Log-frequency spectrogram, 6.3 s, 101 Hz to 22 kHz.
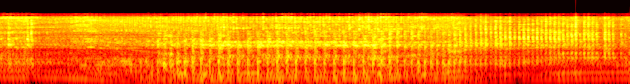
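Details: Daewoo Matiz (Chevrolet Spark) 0.8 engine: the front crankshaft seal was pushed out in frost and the oil leaked away, spinning the bearing shells. A loud, hard metallic knock rises in speed and harshness with revs, from a crankshaft main bearing knock.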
